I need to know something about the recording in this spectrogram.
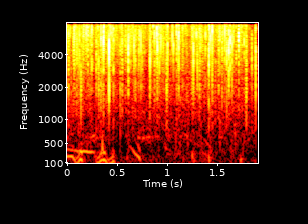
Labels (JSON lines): {"label": "biophony, cascading saw", "recorder": "SoundTrap 600 or HydroMoth"}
